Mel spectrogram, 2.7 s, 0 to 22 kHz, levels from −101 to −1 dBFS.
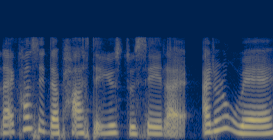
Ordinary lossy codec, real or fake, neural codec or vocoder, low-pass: none; fake; vocoder, 22.05 kHz, 80 mel bands, Vocos; 7.2 kHz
